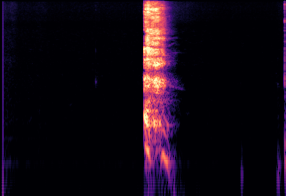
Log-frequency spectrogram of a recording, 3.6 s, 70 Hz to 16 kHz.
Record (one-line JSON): {"cough_length": "3.6 s", "cough_amplitude": 30357, "cough_signal_mean_std_ratio": 0.24, "survey_phase": "beta (2021-08-13 to 2022-03-07)", "age": "45-64", "gender": "Female", "wearing_mask": "No", "symptom_none": true, "smoker_status": "Never smoked", "respiratory_condition_asthma": false, "respiratory_condition_other": false, "recruitment_source": "Test and Trace", "submission_delay": "0 days", "covid_test_result": "Negative", "covid_test_method": "LFT"}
